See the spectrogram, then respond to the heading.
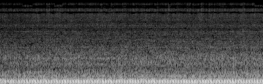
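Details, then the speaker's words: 1990 Mitsubishi Mighty Max after spark plug replacement: smooth, even idle with steady low hum, no misfire or ticking, running on all four cylinders; the miss was a bad plug, not the suspected burnt valve; normal idle. "Well, like it's running on all four. I'll be damned."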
